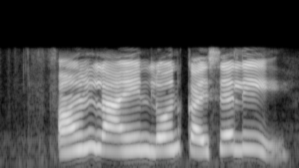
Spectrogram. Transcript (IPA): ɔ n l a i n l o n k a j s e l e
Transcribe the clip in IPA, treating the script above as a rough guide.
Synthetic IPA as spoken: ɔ n l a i n l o n k ə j s e l i

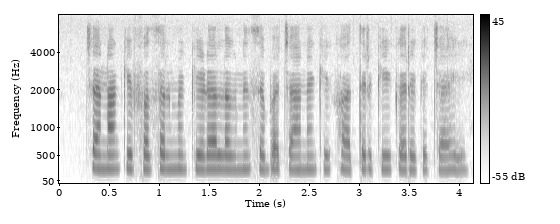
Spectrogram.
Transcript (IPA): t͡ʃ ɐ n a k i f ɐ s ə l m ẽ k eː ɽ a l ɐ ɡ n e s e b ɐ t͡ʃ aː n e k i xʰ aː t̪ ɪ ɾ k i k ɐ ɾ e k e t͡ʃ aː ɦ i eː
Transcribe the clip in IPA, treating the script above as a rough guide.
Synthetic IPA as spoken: t͡ʃ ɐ n a k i f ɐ s ə l m ẽ k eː ɽ a l ɐ ɡ n e s e b ɐ t͡ʃ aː n e k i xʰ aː t̪ ɪ ɾ k i k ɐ ɾ e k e t͡ʃ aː ɦ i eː

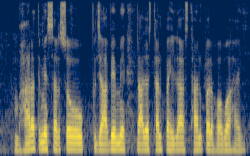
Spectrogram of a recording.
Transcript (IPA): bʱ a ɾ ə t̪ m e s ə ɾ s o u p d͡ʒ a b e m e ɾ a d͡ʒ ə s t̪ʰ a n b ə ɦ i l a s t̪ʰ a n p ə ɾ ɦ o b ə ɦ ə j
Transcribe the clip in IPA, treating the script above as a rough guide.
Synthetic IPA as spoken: bʱ a ɾ ə t̪ m e s ə ɾ s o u p d͡ʒ a b e m e ɾ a d͡ʒ ə s t̪ʰ a n p ə ɦ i l a s t̪ʰ a n p ə ɾ ɦ o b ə ɦ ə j

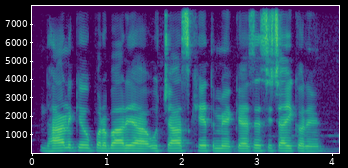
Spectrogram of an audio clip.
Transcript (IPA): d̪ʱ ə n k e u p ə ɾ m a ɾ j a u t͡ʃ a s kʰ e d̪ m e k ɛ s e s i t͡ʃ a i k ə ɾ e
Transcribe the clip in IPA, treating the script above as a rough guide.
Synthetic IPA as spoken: d̪ʱ a n k e u p ə ɾ b a ɾ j a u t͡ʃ a s kʰ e t̪ m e k ɛ s e s i t͡ʃ a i k ə ɾ e

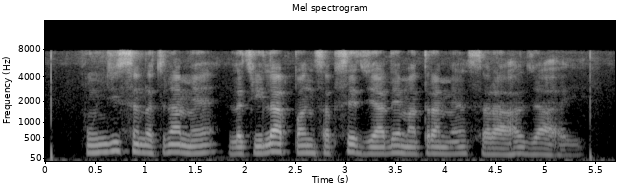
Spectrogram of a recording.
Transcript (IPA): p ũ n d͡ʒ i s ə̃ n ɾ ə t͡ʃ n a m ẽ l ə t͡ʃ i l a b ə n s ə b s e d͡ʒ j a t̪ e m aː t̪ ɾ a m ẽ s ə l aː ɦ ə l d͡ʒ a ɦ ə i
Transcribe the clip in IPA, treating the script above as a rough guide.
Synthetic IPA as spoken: p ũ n d͡ʒ i s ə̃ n ɾ ə t͡ʃ n a m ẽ l ə t͡ʃ i l a p ə n s ə b s e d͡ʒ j a d̪ e m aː t̪ ɾ a m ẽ s ə ɾ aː ɦ ə l d͡ʒ a ɦ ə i

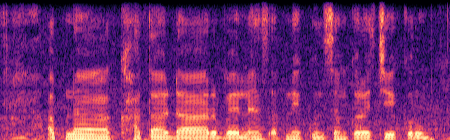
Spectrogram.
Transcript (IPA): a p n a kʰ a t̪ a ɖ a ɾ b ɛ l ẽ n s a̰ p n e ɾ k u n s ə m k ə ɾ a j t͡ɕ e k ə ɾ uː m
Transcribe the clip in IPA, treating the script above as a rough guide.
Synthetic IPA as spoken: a p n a kʰ a t̪ a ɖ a ɾ b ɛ l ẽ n s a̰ p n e k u n s ə m k ə ɾ a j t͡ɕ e k ə ɾ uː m

